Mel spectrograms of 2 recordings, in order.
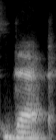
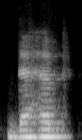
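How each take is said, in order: First: No h sound is heard mid-word. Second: A slight h sound is heard mid-word. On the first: This is the standard, official form. "The proper way, the the official way of saying it" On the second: Older speakers in some areas say it this way. "There are some people who pronounce with a slight h"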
